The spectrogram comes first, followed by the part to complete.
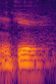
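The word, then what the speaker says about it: Mager: my name is mcar spelled m a g e r not m a g e a r pronounced mcar my name comes from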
